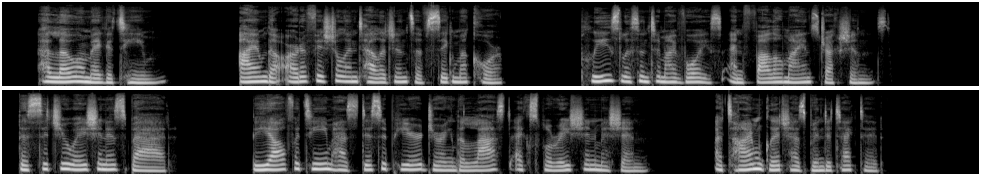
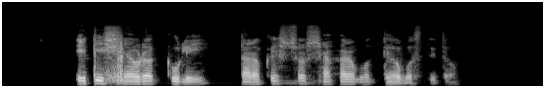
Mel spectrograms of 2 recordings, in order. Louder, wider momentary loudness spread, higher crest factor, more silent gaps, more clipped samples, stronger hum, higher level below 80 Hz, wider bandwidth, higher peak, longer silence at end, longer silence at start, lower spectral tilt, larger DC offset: first, -15 LUFS vs -18 LUFS; about the same, 12 LU vs 13 LU; about the same, 16 dB vs 18 dB; first, 1.73-2.33 s, 5.05-5.79 s, 8.94-9.87 s, 11.54-12.24 s, 16.34-16.81 s vs none; neither; neither; about the same, -62 dBFS vs -58 dBFS; first, 19 kHz vs 7.2 kHz; about the same, 0 dBFS vs -2 dBFS; about the same, 1 s vs 0.9 s; second, 0.35 s vs 0.75 s; second, -3.5 dB/octave vs -6.5 dB/octave; neither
